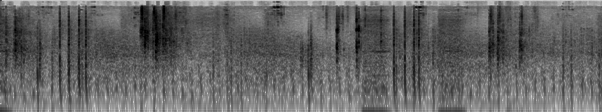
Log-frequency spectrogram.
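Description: Gunfire crackles in a video game battle, with rapid machine-gun bursts and scattered single shots, and a couple of low booms from tank fire. The fire comes close and loud in uneven clusters while players talk now and then.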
